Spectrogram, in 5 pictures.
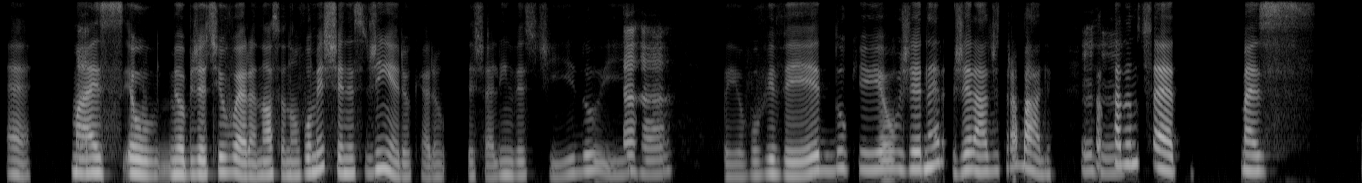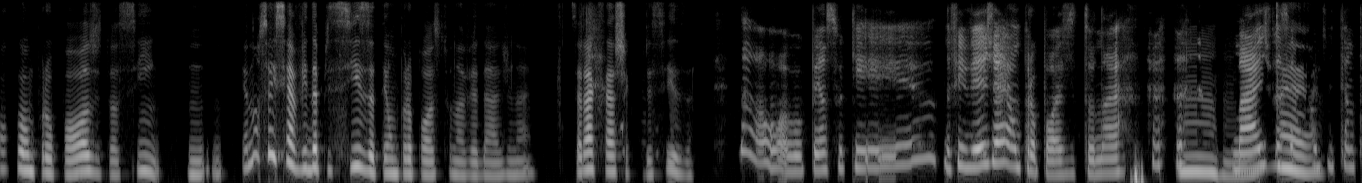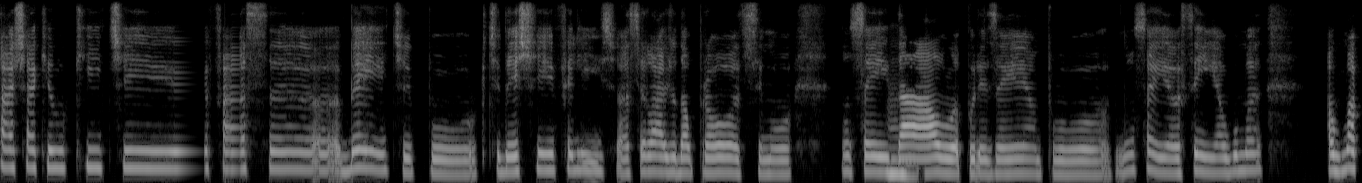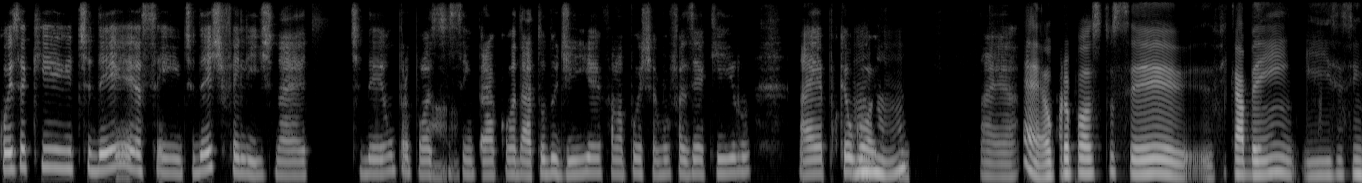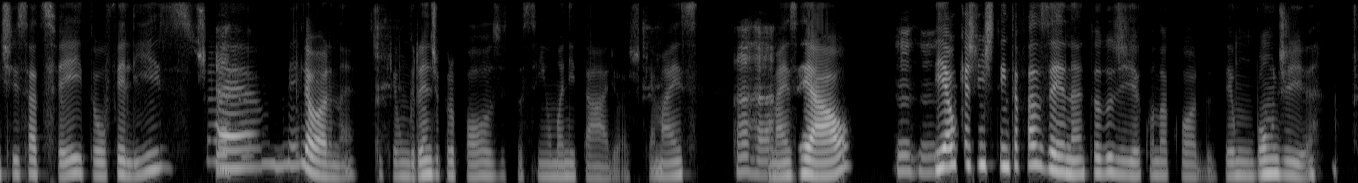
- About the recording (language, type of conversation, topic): Portuguese, advice, Como lidar com a sensação de que a vida passou sem um propósito claro?
- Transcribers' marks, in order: static; other background noise; chuckle; distorted speech; tongue click; tapping; chuckle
